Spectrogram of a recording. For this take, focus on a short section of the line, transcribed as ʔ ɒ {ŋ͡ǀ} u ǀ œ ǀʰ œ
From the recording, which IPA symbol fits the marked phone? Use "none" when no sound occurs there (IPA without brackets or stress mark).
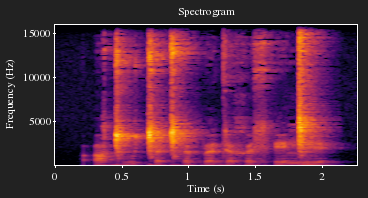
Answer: ɡ͡ǀ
